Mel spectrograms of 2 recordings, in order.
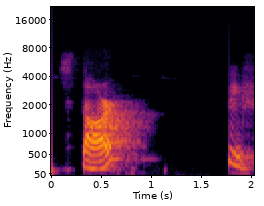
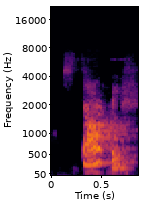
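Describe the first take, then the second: First: "star", a long pause, then "fish"; read by syllables. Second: Said in the usual way. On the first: Shown as a demonstration. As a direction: split "star, fish" into two separate beats. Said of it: "we are going to read by syllables". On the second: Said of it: "read it together".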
